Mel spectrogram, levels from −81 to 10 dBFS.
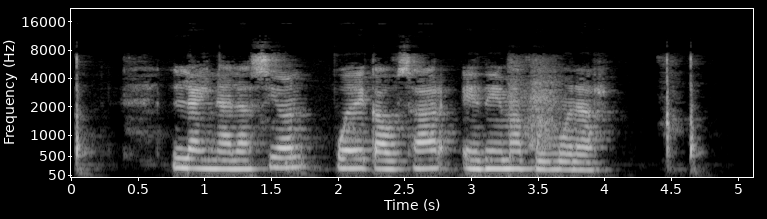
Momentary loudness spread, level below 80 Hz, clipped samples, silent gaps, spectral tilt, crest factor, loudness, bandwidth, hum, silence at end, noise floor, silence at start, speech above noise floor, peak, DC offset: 14 LU; -54 dBFS; under 0.1%; none; -3.5 dB/octave; 14 dB; -14 LUFS; 9 kHz; none; 0.4 s; -38 dBFS; 0.05 s; 25 dB; 0 dBFS; under 0.1%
